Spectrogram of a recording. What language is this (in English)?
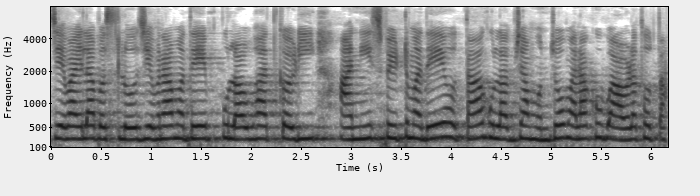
Marathi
